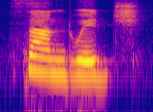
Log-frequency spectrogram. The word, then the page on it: sandwich: British English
